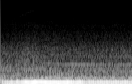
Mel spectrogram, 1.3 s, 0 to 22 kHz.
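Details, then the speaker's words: 2005 Land Rover Freelander TD4 in limp mode, code P1260, in neutral at full throttle: deep steady diesel drone capped flat with no boost, faint turbo spooling. "full throttle stops there and if there is no power really there is no boost I can hear the to look kind of spooling"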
